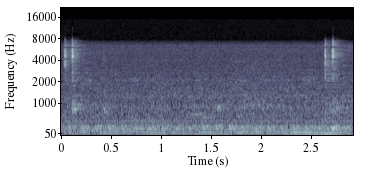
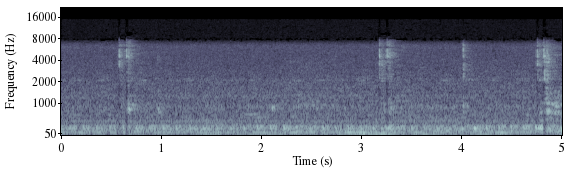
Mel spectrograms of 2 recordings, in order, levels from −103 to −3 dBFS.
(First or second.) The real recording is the second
